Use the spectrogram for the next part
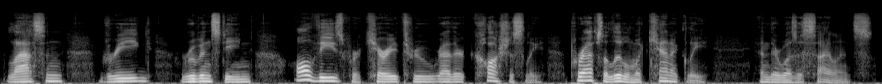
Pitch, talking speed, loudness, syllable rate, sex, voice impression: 125 Hz, 120 wpm, -17 LUFS, 5.4 syllables/s, male, masculine, adult-like, tensed, powerful, clear, slightly mature, friendly, wild, lively, slightly kind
